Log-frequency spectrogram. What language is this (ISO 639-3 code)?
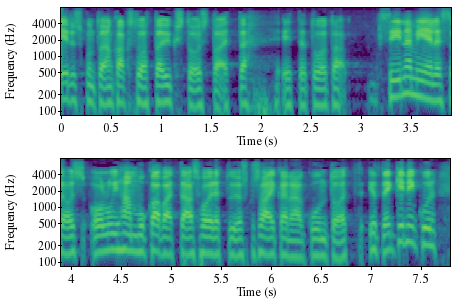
fin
